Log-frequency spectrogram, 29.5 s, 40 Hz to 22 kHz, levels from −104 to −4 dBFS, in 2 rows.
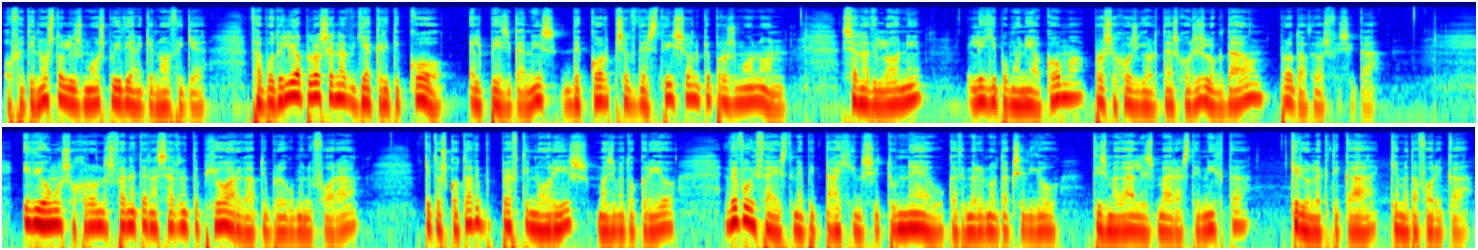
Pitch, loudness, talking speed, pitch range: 115 Hz, -23 LUFS, 140 wpm, 100-130 Hz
